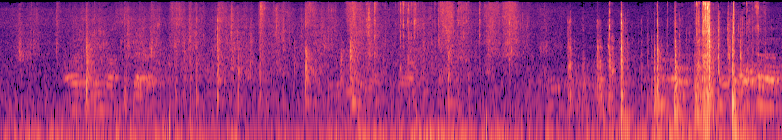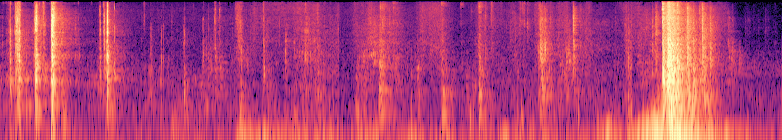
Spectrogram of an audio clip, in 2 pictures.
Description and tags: opening door ivo
Ivo opening his room with keys and closing door.
closed, door, footsteps, keys, opening, room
